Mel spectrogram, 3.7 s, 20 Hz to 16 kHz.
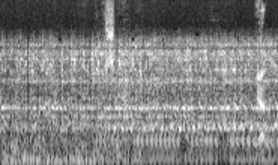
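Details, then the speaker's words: BikeBerry 100cc V2 two-stroke motorized bicycle kit, brand-new engine just swapped in and bump-started while riding: steady, even buzz under throttle with no misfires, surprisingly smooth. "come on now this is the moment right and this is a moment it usually ends a four-stroke and being crazy but this one is really smooth like I'm surprised"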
